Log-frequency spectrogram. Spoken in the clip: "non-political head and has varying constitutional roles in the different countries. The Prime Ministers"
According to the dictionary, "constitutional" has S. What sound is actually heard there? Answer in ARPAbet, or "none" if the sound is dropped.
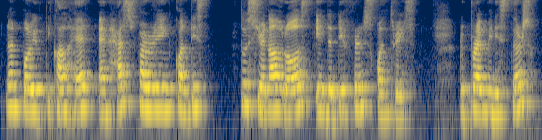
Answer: none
